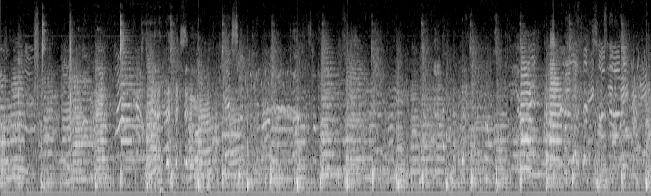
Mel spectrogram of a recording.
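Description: A brass community band, sousaphone among the horns, playing a tune while marching, with people's voices chattering over it.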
